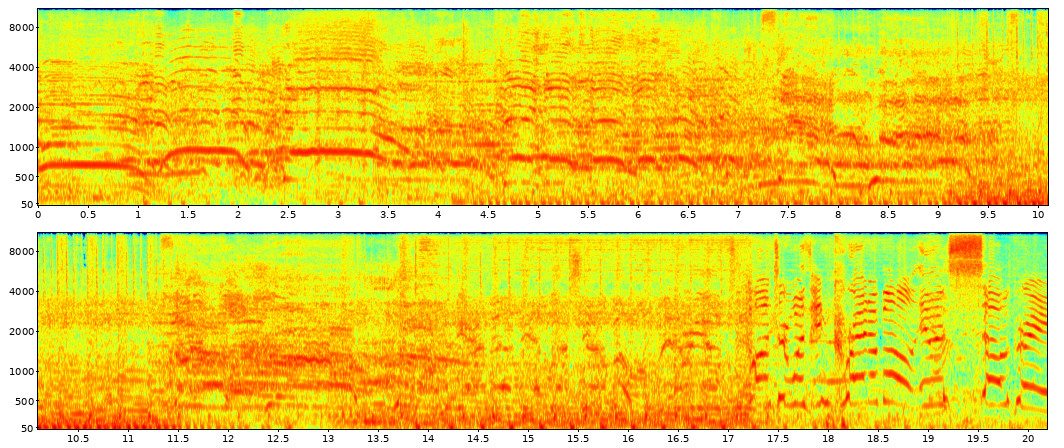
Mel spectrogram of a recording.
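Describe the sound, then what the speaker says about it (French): An after-concert crowd of fans yells back and forth in rival chants. The roar of many voices is loud and constant, with whoops and shouts rising over a dense babble throughout. "Le monde, il a l'air de se gueuler."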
